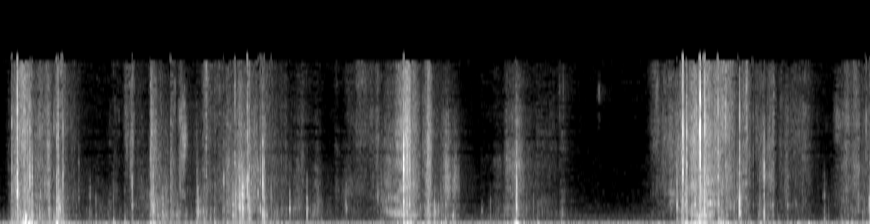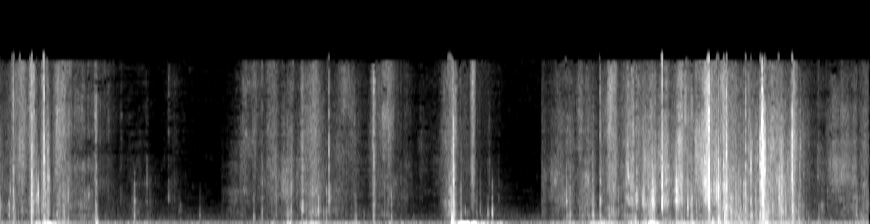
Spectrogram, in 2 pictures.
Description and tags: Paper Fluttering
Irregular and erratic fluttering, shaking, and flipping of paper pages.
